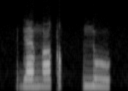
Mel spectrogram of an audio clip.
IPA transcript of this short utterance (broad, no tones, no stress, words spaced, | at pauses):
ɡæŋʷatˤ | nu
